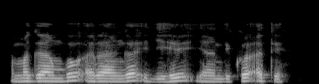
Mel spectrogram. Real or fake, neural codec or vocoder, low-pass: real; none; 7.2 kHz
